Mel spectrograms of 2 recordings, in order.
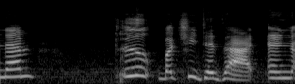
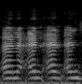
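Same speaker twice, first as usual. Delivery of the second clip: ordinary talk, nothing marked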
